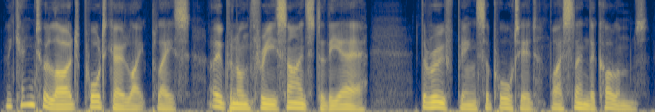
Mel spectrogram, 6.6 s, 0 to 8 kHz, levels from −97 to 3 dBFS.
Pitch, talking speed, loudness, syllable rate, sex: 115 Hz, 200 wpm, -17 LUFS, 5.7 syllables/s, male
